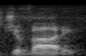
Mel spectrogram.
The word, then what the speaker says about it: Djawadi: W is going to be pronounced as a V. Okay. So it's Djawadi.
